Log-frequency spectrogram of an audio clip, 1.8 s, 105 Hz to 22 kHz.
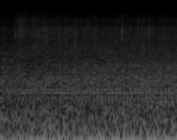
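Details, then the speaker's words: Vevor 5.5 GPM RV water pump (adjustable 40–100 psi), running after lowering pressure switch; even steady low hum, no surging or stutter. Running smoothly with good pressure, pulling water well. "nice pressure pulling water good through there and you have to have a good seal on all of these"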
